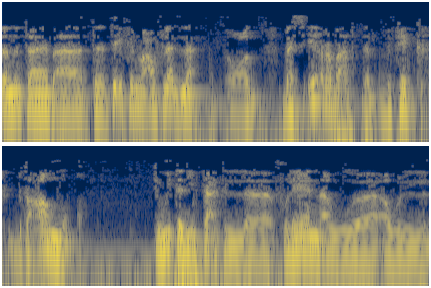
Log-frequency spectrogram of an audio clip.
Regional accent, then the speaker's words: Egypt; وبعدين الامية عندنا في مصر ليست امية القراءة والكتابة.

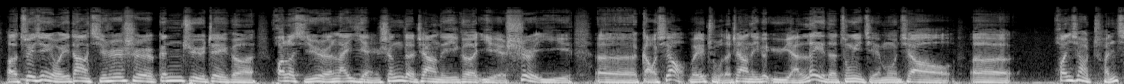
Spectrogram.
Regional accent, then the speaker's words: northern China, China; 对，我是北方人啊

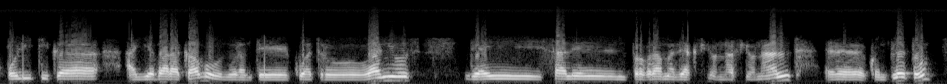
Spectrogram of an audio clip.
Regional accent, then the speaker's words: Western Sahara; a mi juicio, como saharaui

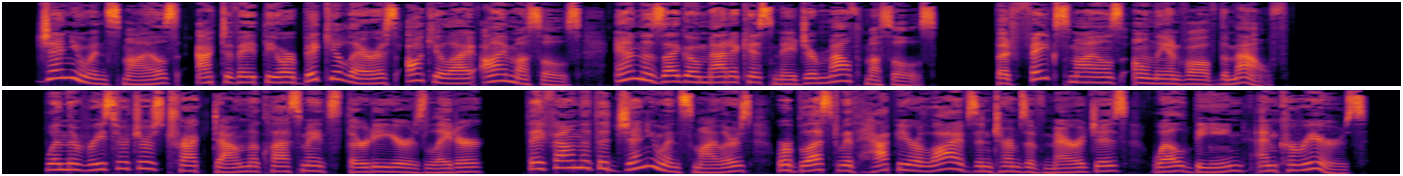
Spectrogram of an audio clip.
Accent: Johannesburg, Gauteng, South Africa; now in New York, United States; I grew up in Johannesburg, but I currently live in New York.

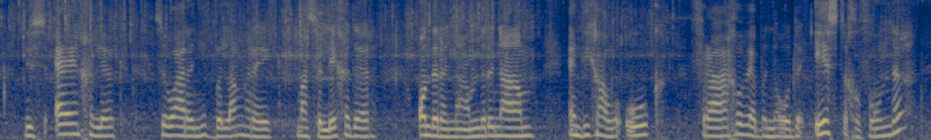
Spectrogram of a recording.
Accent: Suriname; Van alle kanten moesten wij die kerstening als Surinamers aanvaarden. En nu kunnen we vrij zijn dat we vanuit die Afrikaanse traditie de Afro-Surinaamse roots kunnen spreken.

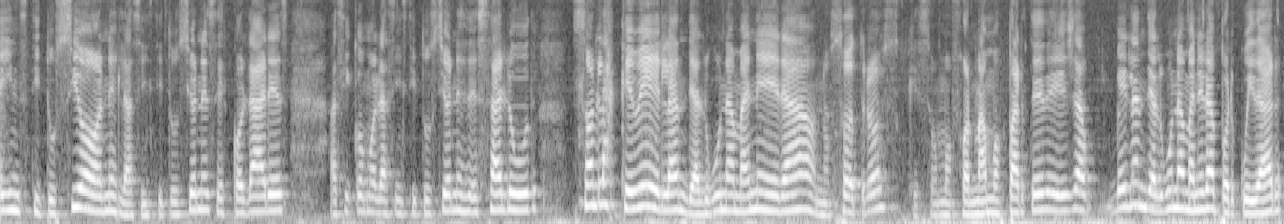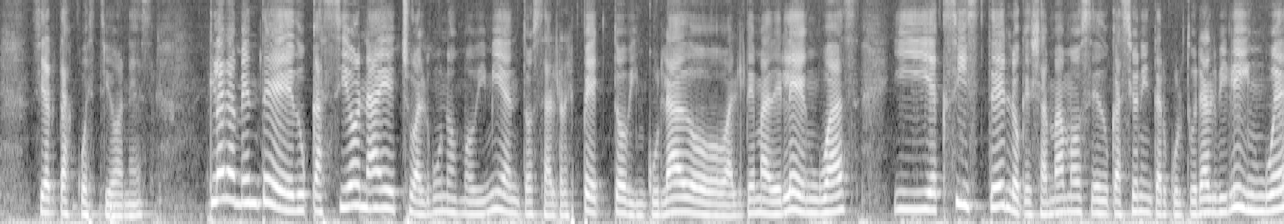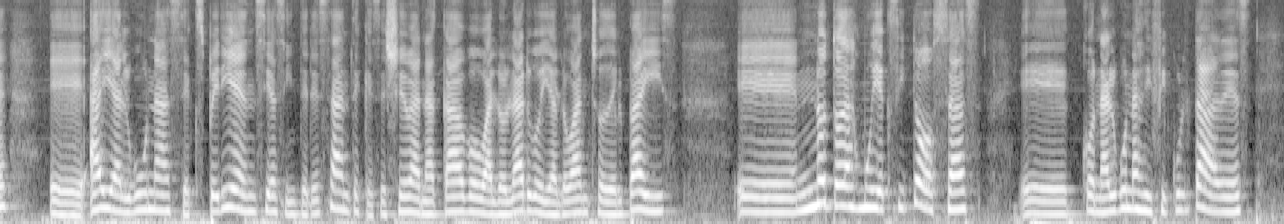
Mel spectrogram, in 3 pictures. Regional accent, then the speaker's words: Argentina; que tiene solamente los años que tenemos nosotros, digamos, como argentinos

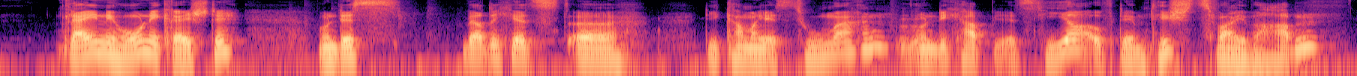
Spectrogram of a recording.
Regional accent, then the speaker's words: Baden-Württemberg, Germany; weil ich komme aus dem Schwarzwald

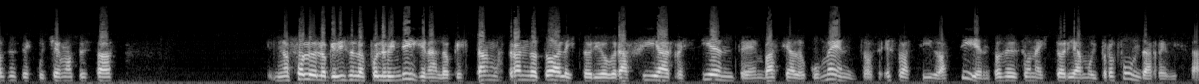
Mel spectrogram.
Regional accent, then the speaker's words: Argentina; Como ciudadana argentina quiero creer que sí

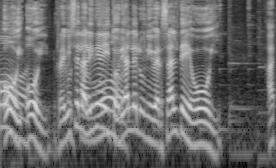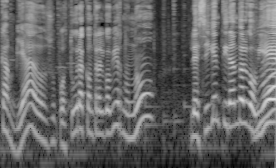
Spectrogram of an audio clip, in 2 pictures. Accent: Venezuela; algo que a uno le duele como venezolano

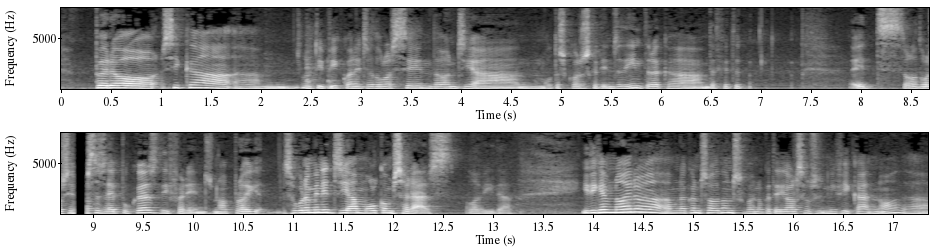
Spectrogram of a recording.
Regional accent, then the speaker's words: Barcelona, Catalonia, Spain; moved away as an adult; Des dels 20 anys que sóc fora de Barcelona

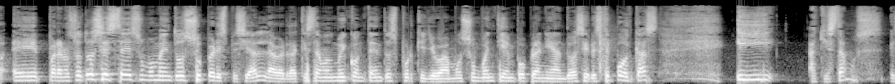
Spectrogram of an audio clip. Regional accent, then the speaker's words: Colombia; now in Hong Kong; Nosotros, como se podrán imaginar, no nacimos en Hong Kong, ¿verdad? Nosotros somos de Colombia

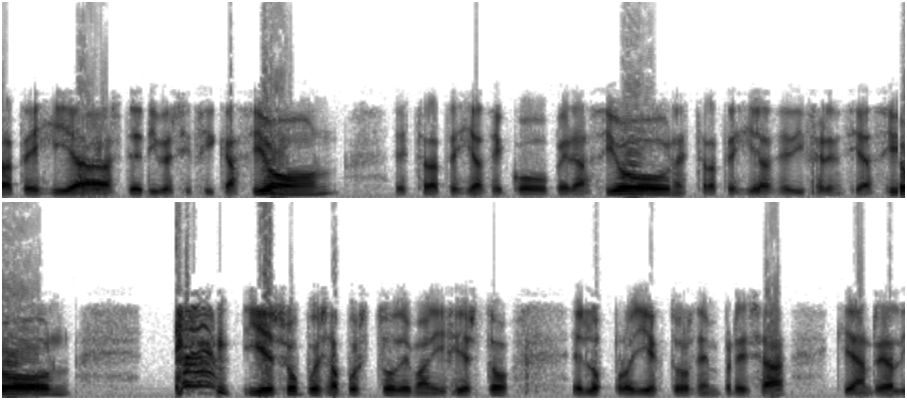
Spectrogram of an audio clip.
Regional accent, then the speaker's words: Extremadura, Spain; para mí, personalmente, como extremeño

